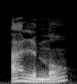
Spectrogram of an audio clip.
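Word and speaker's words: allemand: masculine or feminine britan Alm Alm okay same thing here okay you don't pronounce the final D but then you pronounce it here for the feminine form Al okay Al Al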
